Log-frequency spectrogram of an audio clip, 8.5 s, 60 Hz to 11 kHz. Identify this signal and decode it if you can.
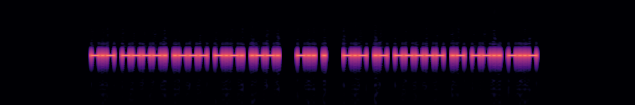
Morse code, heard as a keyed tone, about 34 wpm, 700 Hz. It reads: K9JCP DE KA0AZX
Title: USA Callsign DE Callsign 35wpm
